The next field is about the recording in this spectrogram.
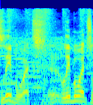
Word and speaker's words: Leibovitz: You know, whenever it comes to Annie Leibovitz, and is it Leibovitz? – Leibovitz. Leibovitz. – You pronounce it Leibovitz. – I guess the German pronunciation would be Witz, right? – I always called her Annie Gold.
